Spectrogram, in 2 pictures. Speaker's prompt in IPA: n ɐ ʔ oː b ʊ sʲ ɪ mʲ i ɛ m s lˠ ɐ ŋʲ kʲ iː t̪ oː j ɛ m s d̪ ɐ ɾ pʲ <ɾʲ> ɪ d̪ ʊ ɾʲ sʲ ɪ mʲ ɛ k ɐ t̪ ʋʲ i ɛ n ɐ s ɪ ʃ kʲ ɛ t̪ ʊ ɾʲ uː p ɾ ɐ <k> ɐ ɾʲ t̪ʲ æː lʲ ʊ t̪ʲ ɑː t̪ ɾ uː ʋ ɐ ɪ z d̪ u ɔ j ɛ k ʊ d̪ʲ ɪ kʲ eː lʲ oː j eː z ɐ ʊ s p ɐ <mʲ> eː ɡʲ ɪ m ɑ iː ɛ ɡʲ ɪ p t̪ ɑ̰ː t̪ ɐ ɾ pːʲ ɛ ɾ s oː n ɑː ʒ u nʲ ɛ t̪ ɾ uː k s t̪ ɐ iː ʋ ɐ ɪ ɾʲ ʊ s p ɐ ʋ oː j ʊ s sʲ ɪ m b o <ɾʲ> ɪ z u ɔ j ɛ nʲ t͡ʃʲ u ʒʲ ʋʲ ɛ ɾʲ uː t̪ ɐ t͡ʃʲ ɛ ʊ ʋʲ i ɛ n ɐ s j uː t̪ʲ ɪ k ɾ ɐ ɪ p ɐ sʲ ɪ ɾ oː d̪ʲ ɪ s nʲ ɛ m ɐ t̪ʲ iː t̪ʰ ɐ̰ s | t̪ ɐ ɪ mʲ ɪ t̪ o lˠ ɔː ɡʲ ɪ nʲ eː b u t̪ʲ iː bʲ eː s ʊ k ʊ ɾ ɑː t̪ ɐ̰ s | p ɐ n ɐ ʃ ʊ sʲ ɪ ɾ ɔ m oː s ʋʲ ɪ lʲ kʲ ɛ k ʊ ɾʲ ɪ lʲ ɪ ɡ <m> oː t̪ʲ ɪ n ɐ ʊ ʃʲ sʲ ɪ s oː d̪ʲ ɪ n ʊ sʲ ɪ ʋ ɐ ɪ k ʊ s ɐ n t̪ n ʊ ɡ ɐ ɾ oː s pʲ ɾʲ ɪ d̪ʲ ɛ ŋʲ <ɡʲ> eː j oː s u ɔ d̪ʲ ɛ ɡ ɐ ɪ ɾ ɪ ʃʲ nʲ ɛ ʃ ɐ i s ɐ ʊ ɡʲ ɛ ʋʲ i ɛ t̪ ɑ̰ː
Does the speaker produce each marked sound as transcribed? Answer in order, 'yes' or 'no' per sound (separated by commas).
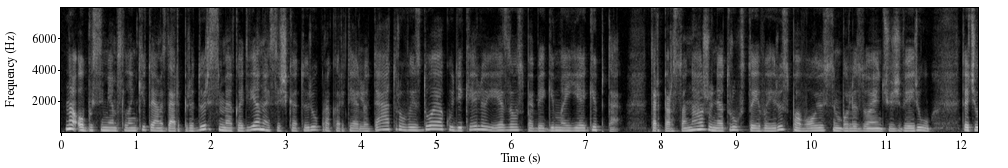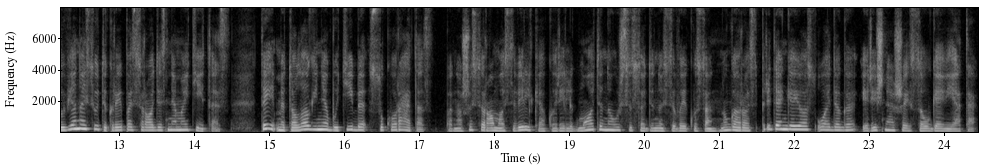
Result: yes, yes, no, no, yes, yes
